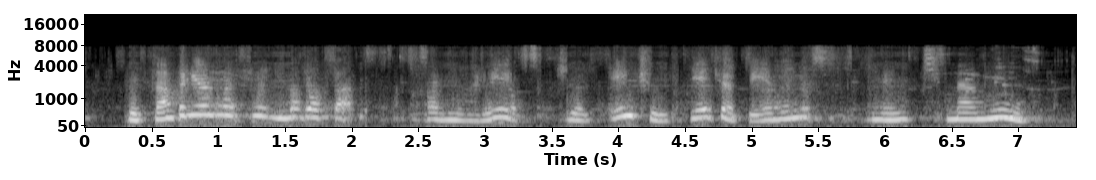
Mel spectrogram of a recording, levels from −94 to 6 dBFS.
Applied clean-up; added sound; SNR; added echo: neural separator model SepFormer DNS4.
